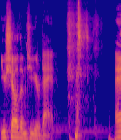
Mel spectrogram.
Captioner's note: laughing in embarrassment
